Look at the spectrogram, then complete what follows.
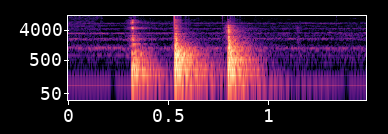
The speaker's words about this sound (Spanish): Después de unos minutos, volvieron a tocar la puerta tres veces.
